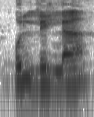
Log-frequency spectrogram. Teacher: আল্লাহ শব্দের লাম বারিক হবে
